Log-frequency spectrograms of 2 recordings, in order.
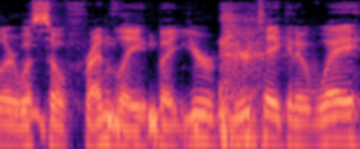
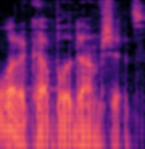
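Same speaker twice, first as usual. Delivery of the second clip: very low, blunt, crude, dismissive mutter; 5 dB quieter than usual. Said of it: "gives us that colloquialism".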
